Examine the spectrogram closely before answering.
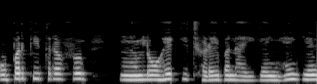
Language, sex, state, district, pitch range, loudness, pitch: Hindi, female, Uttar Pradesh, Jalaun, 210-250 Hz, -19 LUFS, 225 Hz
